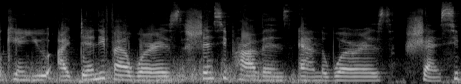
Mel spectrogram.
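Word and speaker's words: 山西: So shan, shan, shan, shan. Shanxi, the first accent, is that province. Shanxi, the third accent, is this province.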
